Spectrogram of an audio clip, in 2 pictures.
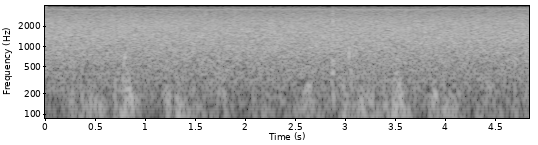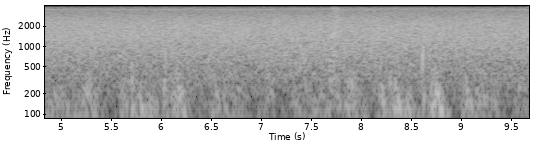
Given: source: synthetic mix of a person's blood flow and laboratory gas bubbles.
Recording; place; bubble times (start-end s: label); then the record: Doppler ultrasound of blood flow; precordium
2.82-2.94 s: bubbles
2.99-3.08 s: bubbles
7.36-7.49 s: bubbles
7.66-8.00 s: bubbles
From the record:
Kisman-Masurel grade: 122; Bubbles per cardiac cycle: 1 to 2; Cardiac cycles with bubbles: 10 to 50%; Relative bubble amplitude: moderate (0.250 to 0.450); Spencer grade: 2 (many but less than half of the cardiac periods contain bubble signals, singularly or in groups); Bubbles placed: anywhere in the cardiac cycle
